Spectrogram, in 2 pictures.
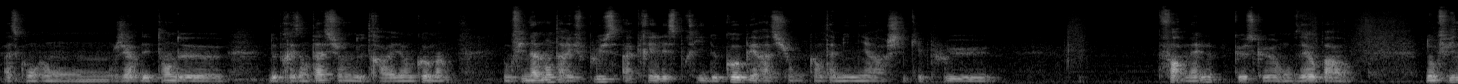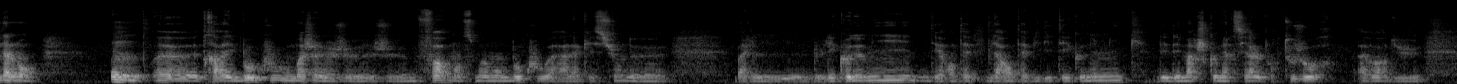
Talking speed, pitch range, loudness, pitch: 145 wpm, 80-90 Hz, -34 LUFS, 80 Hz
